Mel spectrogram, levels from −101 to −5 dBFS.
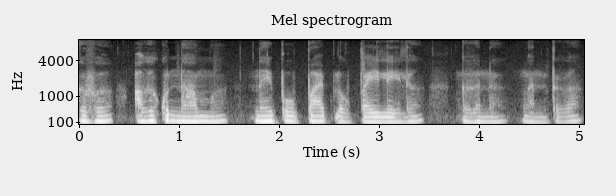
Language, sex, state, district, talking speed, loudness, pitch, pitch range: Wancho, male, Arunachal Pradesh, Longding, 130 wpm, -19 LUFS, 125 Hz, 115-130 Hz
